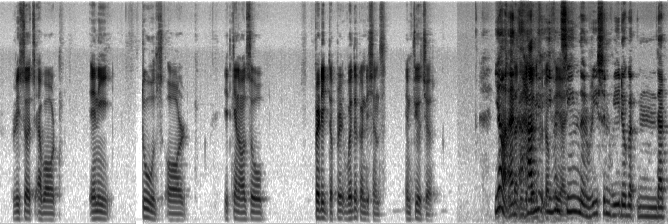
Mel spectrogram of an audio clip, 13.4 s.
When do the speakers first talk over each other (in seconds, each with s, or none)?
10.1 s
